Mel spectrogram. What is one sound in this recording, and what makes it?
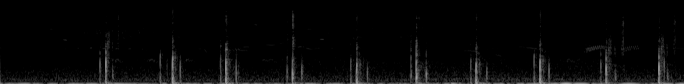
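A child's footsteps tap steadily on the ground.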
